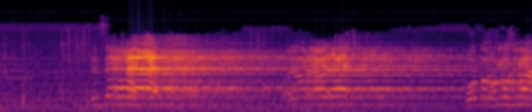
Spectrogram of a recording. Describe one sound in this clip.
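A young man shouts loudly into a microphone, echoing through a large stadium.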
